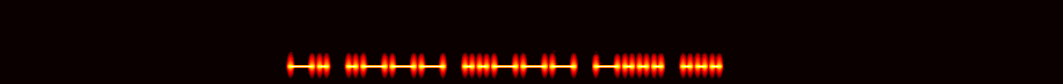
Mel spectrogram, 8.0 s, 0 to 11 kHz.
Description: Morse code, heard as a keyed tone, about 22 wpm, 700 Hz. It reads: NJ2BS
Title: USA Call Signs - 5 Characters - Repeated 3x - 22wpm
